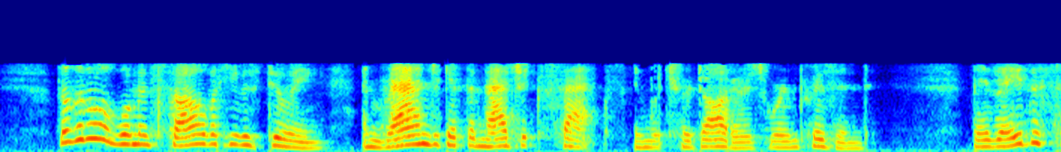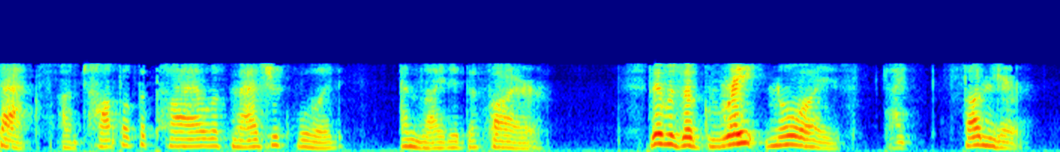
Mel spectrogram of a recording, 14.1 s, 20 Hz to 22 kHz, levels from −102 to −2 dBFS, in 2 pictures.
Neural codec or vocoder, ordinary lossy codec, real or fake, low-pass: codec, 16 kHz, 8 kbps, FreqCodec, smaller model; AAC, 16 kbps; fake; 7.2 kHz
